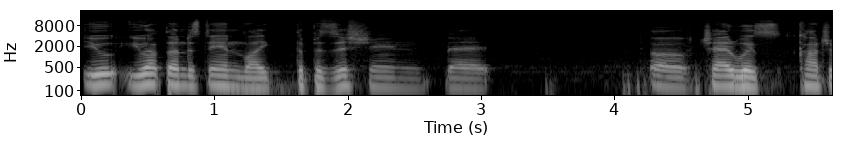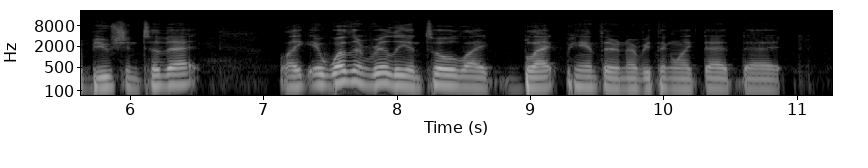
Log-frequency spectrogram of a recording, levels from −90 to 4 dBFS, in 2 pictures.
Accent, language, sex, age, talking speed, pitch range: American, English, male, 20-39, 150 wpm, 115-135 Hz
